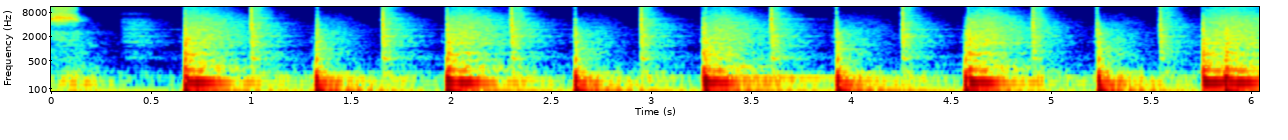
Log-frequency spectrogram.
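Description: Acoustic drum kit, recorded with only a kick mic and two overheads, playing a steady groove. Kick and snare hits alternate about every two-thirds of a second with lighter cymbal or hi-hat strokes between. It is played back through an added drum-room reverb with a little chorus.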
